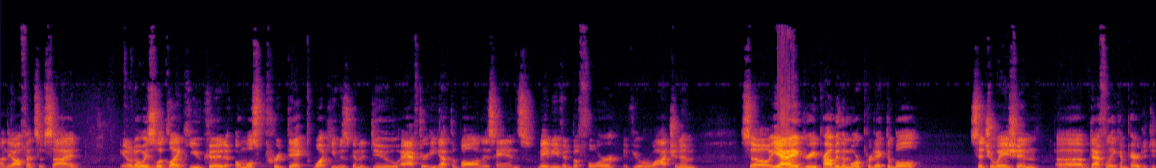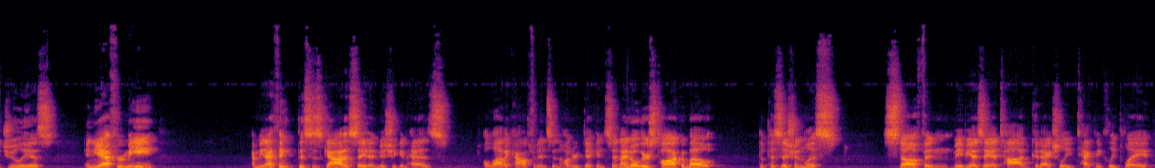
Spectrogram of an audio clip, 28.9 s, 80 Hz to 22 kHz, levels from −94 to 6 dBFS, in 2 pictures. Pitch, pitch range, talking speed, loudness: 105 Hz, 100-120 Hz, 185 wpm, -22 LUFS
